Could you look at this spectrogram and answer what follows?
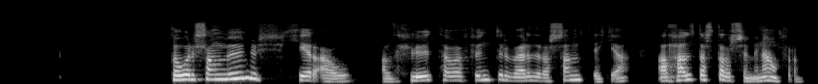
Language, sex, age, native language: Icelandic, female, 40-49, Icelandic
